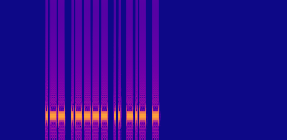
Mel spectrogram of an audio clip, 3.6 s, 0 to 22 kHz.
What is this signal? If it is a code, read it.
Morse code, heard as a keyed tone, about 45 wpm, 700 Hz. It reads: W1IKT
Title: USA Call Signs - 5 Characters - Repeated 2x - 45wpm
